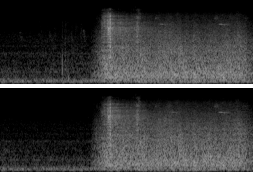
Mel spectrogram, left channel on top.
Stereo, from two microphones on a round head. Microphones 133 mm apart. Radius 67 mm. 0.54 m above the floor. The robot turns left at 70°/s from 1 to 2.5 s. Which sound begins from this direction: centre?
Scissors, at 1.0 s.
